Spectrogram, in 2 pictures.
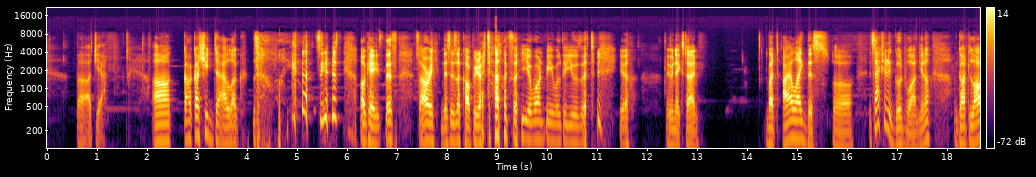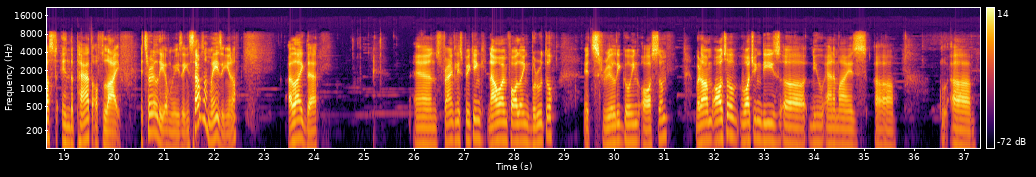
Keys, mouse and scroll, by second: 0.0 alt+click, 0.4 alt+middle click, 0.6 alt+right click, 5.8 right click, 7.4 ctrl+i, 8.1 alt+click, 8.5 alt+middle click, 8.7 alt+right click, 9.0 alt+click, 9.3 alt+right click, 9.6 alt+click, 10.1 alt+middle click, 10.4 alt+scroll down 1, 10.7 alt+click, 11.2 alt+middle click, 11.4 alt+scroll down 1, 11.5 alt+right click, 11.9 alt+middle click, 12.1 alt+right click, 12.4 alt+q, 12.6 right click, 14.7 right click, 16.8 alt+middle click, 17.1 alt+right click, 22.9 alt+middle click, 23.3 alt+right click, 23.6 alt+click, 24.3 alt+middle click, 24.6 alt+right click, 25.2 shift+click, 25.5 scroll down 1, 25.7 alt+click, 26.4 alt+middle click, 26.6 alt+right click, 26.9 alt+click, 28.9 alt+middle click, 29.2 alt+right click, 29.4 alt+click, 33.2 alt+middle click, 33.5 alt+right click, 33.7 alt+click, 34.1 alt+middle click, 34.3 alt+right click, 34.6 alt+click, 35.1 alt+middle click, 35.3 alt+right click, 35.5 alt+click, 36.2 alt+middle click, 36.5 alt+right click, 36.7 alt+click.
